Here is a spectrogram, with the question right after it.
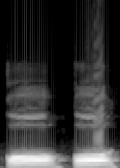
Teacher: huruf qaf, qa, kita ambil daripada pangkal lidah. Okey, qa huruf yang tebal.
